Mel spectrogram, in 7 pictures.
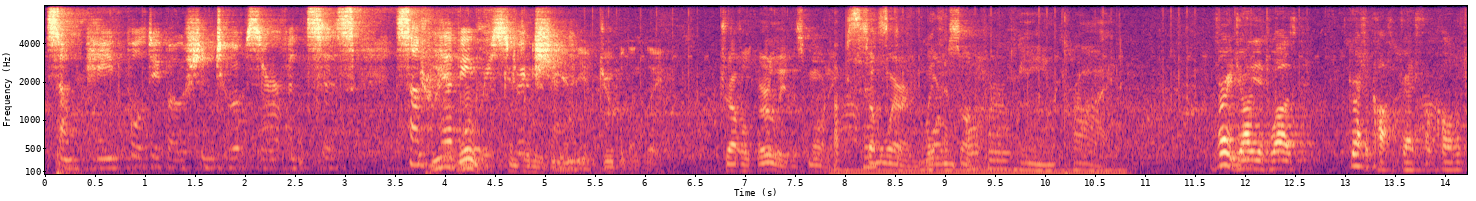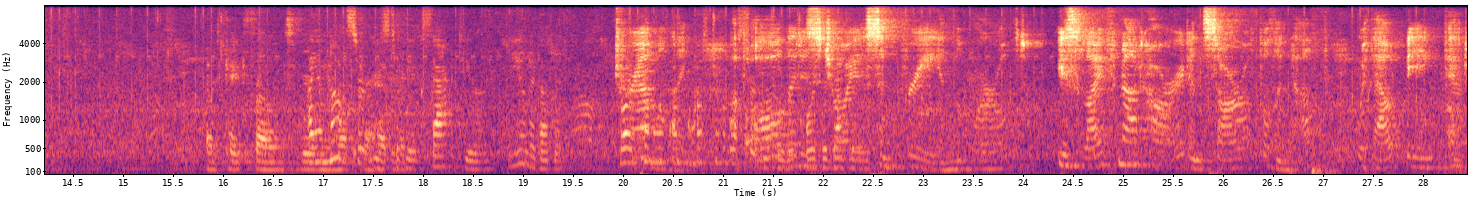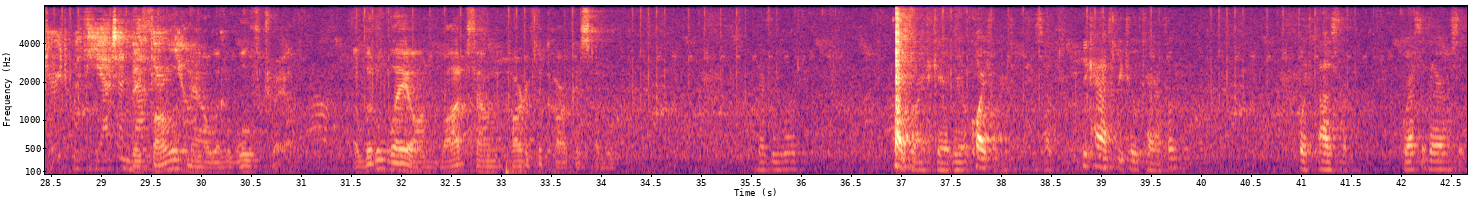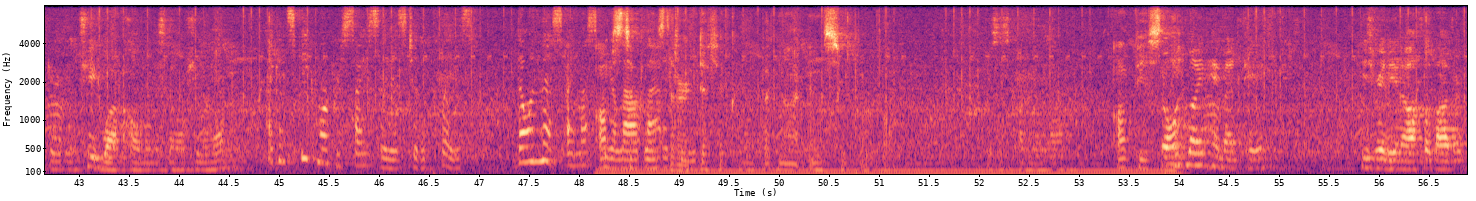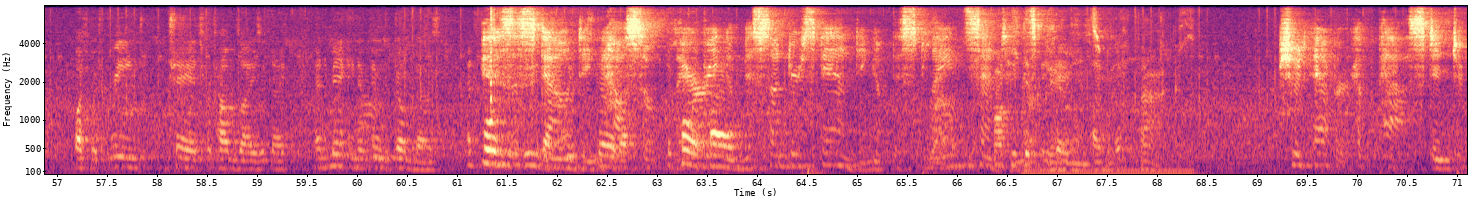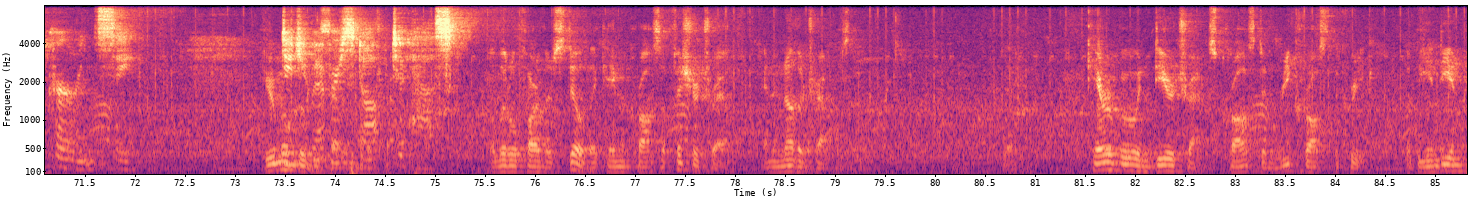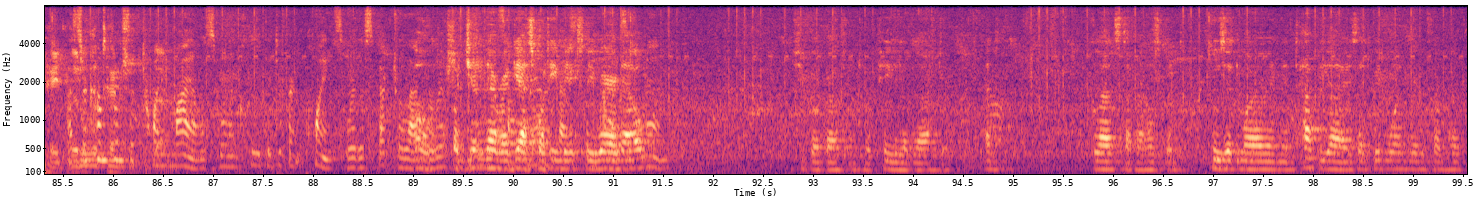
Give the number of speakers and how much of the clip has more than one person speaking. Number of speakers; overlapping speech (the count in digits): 5, about 24%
